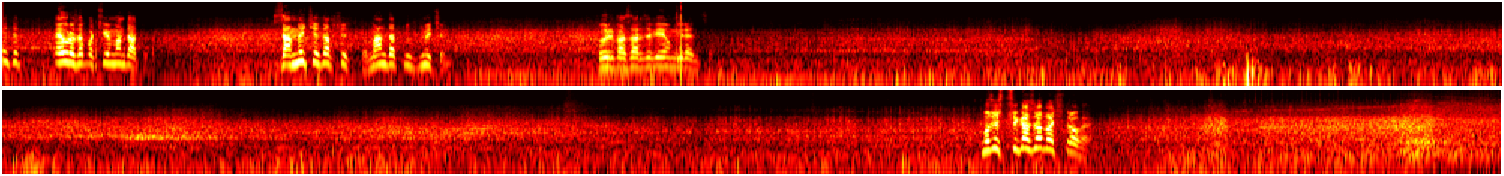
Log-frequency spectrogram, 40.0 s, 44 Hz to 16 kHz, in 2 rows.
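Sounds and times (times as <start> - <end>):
diesel truck engine rumbling: 0.0 - 39.9.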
